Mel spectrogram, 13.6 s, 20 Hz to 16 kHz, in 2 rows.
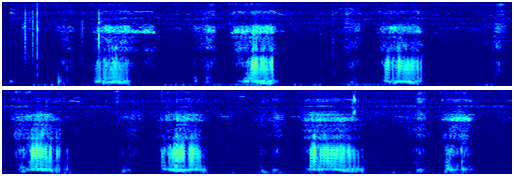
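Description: Loud, rattling snores with each breath in, about 30 a minute, quiet breaths out between them: snoring.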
